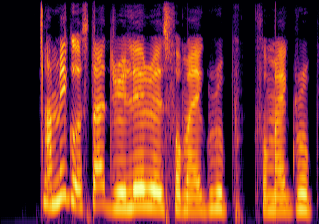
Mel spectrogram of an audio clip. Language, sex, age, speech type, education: Nigerian Pidgin, female, 15-29, spontaneous, tertiary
